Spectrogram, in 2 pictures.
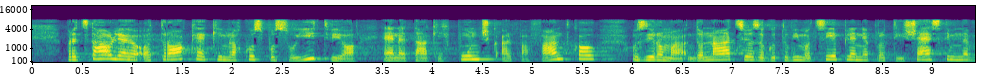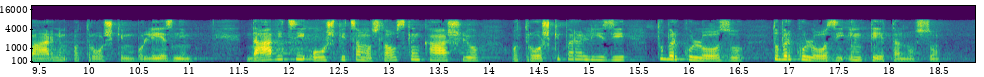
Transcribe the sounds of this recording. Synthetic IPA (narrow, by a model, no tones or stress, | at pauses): pɾɛt̪st̪awljajɔʔɔt̪ɾɔːkɛkijimlaxkoːspɔsʋɔjit̪ʋijɔ | ɛːnɛt̪aːkixpunt͡ʃkʰa̰lpafant̪kɔwɔziːɾɔma̰d̪ɔnaːt̪sijɔzaɡɔt̪ɔʋiːmɔt̪seːplʲjɛnjɛpɾoːt̪iʃɛːst̪imnɛʋaːɾnimɔt̪ɾoːʃkimbɔleːznim | d̪aːʋit̪siʔoːʃpit̪samɔslɔwskɛmkaːʃlju | ɔt̪ɾoːʃkipaɾaliːzit̪ubɛɾkuz | t̪ubɛɾkuloːziʔint̪et̪anṵsṵ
